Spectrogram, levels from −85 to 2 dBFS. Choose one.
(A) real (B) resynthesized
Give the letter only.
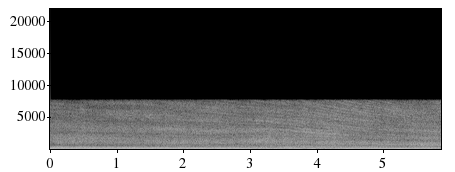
A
